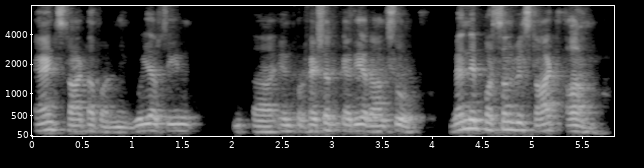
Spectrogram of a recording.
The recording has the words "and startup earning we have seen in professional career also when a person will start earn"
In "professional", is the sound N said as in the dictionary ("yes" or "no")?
no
